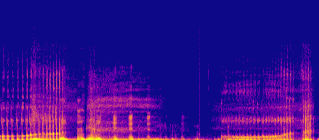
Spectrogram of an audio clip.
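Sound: imitated snoring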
